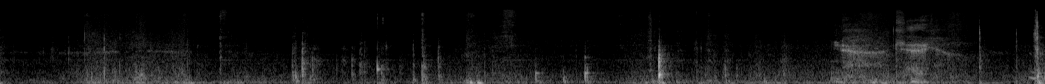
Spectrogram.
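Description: Scattered light knocks and clicks of redwood parts being handled and fitted together during a glue-up, with a soft low thump about five seconds in and a sharper click shortly after. A soft rustling noise rises near the end.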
